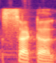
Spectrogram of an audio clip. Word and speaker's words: subtle: B is silent here. That's why we pronounce it as subtle.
